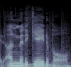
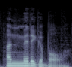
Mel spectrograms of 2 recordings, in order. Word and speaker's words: unmitigable: Unmitigatable. Unmitigable. It's unmitigable. It's unmitigable. There's no T. It's not unmitigatable. It's unmitigable.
